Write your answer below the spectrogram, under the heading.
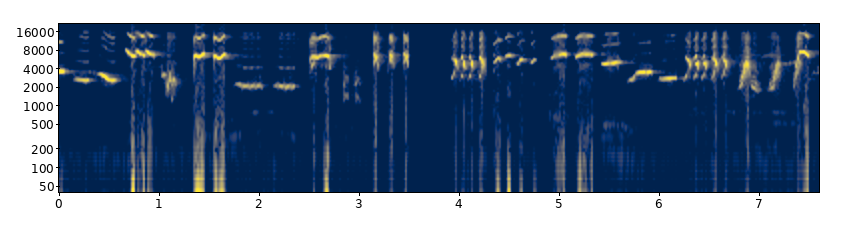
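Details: Snowy-browed flycatcher (tledekan gunung) song used as a lure to make other songbirds fight: high, clear whistled notes and short trills, mixed with sharp clicks and brief gaps.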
